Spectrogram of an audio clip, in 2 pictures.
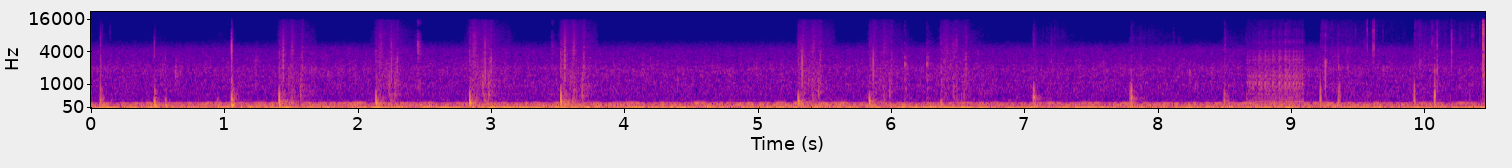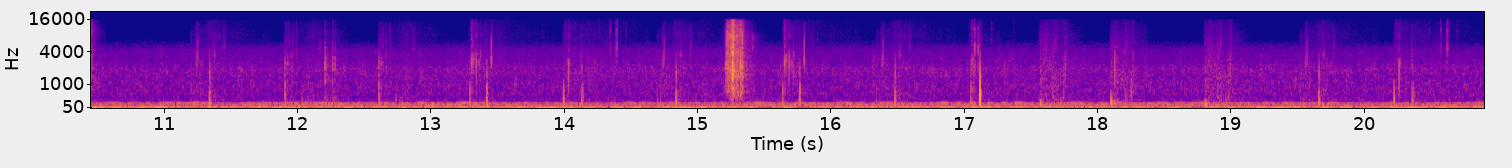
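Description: Footsteps thud steadily across hard floors.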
